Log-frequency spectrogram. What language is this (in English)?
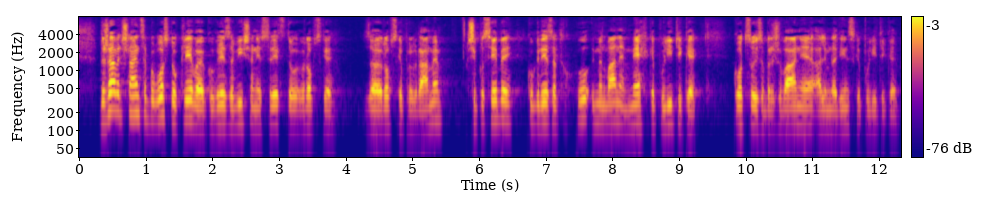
Slovenian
